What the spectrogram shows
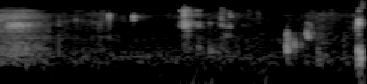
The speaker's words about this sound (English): Sorry, guys, I was so hungry, I had to find something to eat. So that's why I sound the way I sound.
